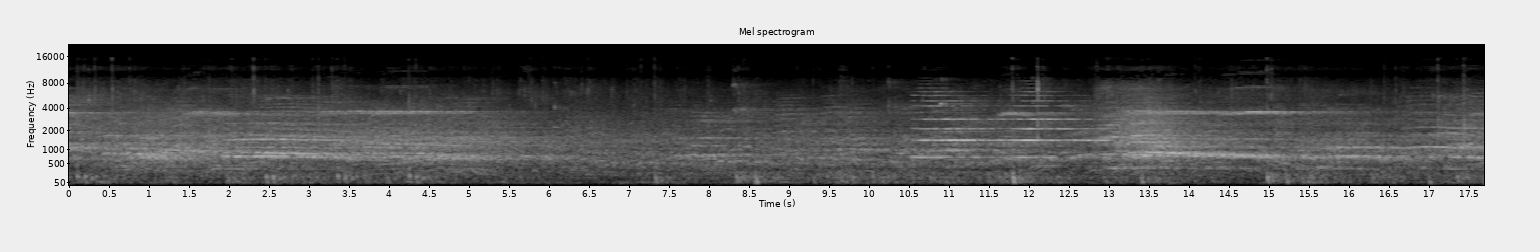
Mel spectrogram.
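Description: A volleyball is struck with dull thuds.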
